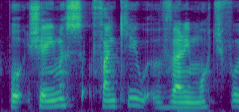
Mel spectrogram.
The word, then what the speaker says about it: Seamus: fourth patron for is Seamus moon now bear with me why has spell this it's an Irish spelling so as always there's far more letters than syllables but Seamus thank you very much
